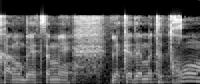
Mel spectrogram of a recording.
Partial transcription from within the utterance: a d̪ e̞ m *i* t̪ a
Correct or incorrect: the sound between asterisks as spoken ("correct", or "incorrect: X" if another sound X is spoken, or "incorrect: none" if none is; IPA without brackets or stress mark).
incorrect: e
